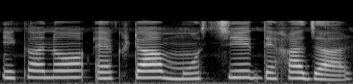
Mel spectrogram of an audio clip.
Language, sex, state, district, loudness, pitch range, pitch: Bengali, female, Assam, Hailakandi, -18 LUFS, 275-315 Hz, 295 Hz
